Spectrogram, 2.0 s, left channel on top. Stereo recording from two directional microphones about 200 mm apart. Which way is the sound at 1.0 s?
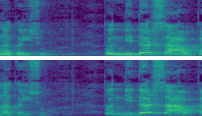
5° left (ahead or behind).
